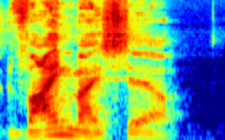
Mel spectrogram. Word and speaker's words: Weinmeister: Well, so I don't know how he said it, but this is a German last name. It would be pronounced Weinmeister. Wein means wine.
